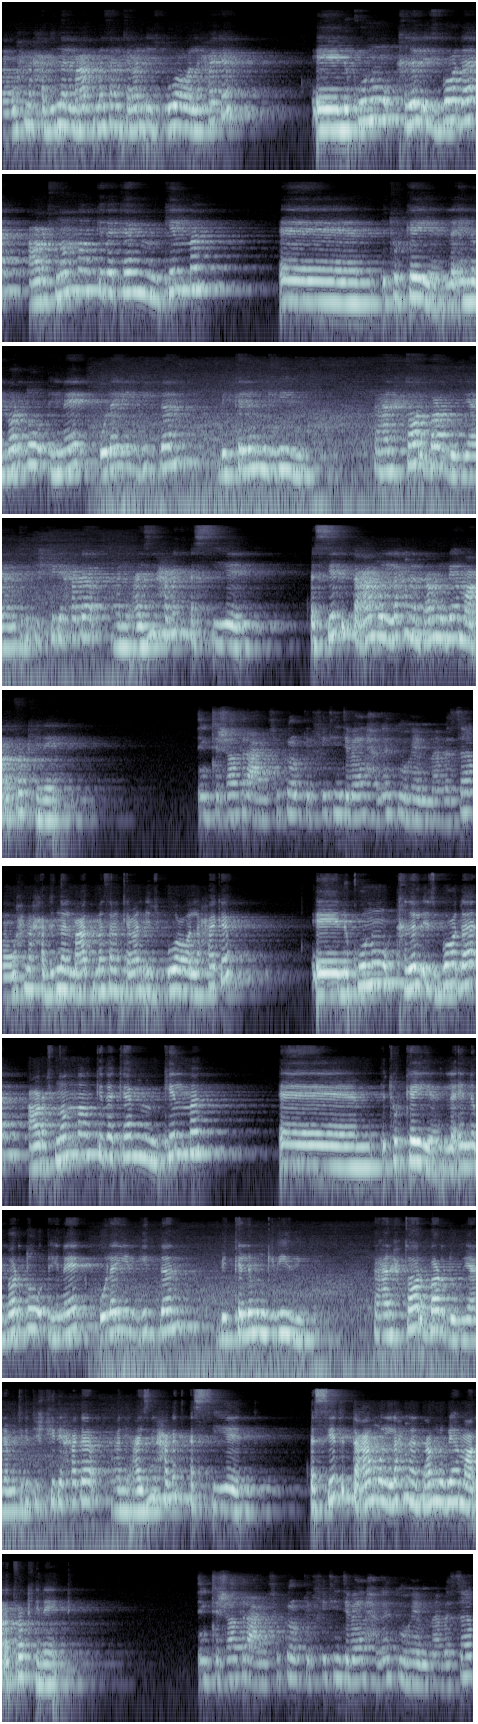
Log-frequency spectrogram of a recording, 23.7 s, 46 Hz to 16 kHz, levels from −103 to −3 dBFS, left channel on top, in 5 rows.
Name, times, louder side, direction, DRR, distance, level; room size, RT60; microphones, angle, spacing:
voice 1, 0.0-2.3 3.1-6.8 7.5-11.3 11.6-12.6 13.2-16.7 17.3-19.6, right 2 dB, 55° right, 7 dB, 0.6 m, -24 dB
sound 1, 10.3-15.6, equal, 80° left, 2.3 m, -44 dB
voice 2, 20.9-23.6, equal, ahead, 1 dB, 0.7 m, -33 dB
13.0 x 4.7 x 3.3 m, 1.2 s
head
